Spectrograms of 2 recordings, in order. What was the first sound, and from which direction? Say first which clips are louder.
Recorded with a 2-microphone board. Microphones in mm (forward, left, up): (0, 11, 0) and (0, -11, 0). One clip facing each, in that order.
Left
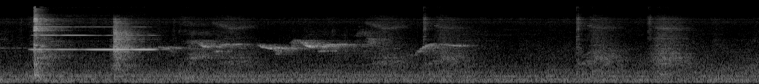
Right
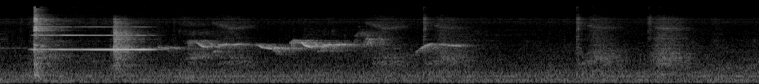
A flute: right 1 dB; 30° right (ahead or behind).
